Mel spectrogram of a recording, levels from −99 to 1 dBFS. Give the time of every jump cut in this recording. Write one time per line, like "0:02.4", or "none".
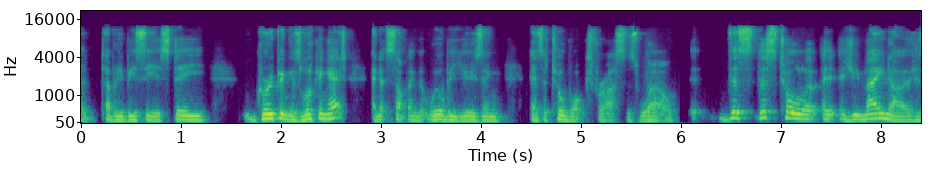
0:05.9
